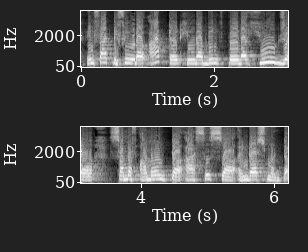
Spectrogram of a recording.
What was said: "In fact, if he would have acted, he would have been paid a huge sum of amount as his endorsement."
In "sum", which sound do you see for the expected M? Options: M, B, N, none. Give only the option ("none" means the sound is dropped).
M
